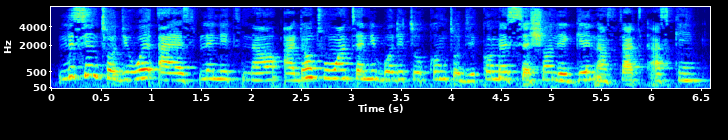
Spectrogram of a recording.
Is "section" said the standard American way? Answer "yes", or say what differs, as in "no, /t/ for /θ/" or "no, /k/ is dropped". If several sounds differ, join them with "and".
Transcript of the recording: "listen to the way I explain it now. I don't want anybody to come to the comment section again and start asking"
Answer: no, /k/ is dropped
